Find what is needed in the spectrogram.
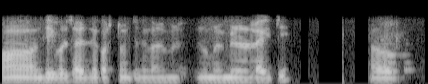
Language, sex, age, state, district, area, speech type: Odia, male, 30-45, Odisha, Nayagarh, rural, conversation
